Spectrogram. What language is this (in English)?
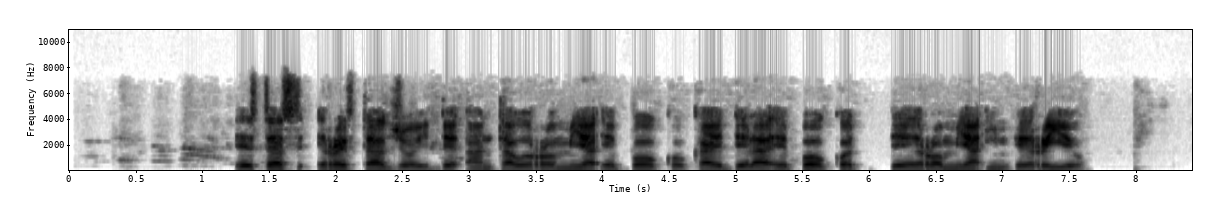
Esperanto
